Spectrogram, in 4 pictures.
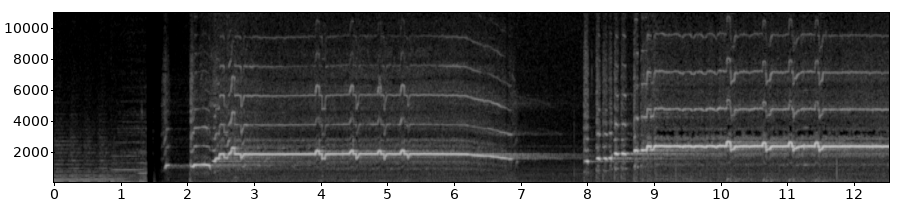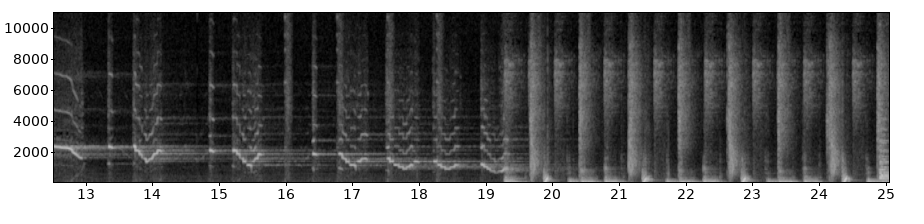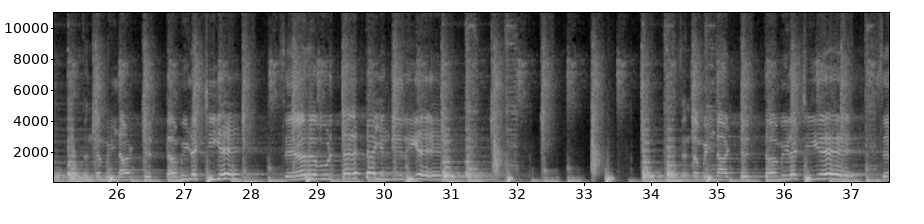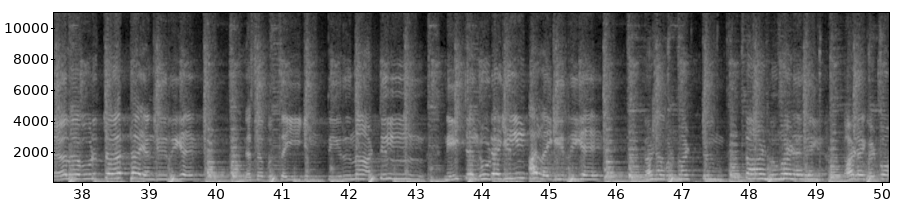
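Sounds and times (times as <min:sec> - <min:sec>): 
high whistle-like melody of a Tamil song intro: 0:01.6 - 0:20.2
loud driving percussion: 0:19.4 - 0:50.1
speech: 0:25.8 - 0:31.4, 0:35.0 - 0:47.2, 0:48.0 - 0:50.1.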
